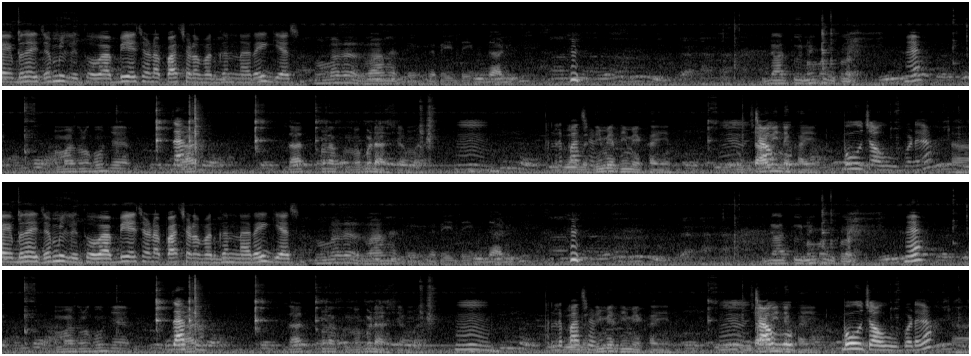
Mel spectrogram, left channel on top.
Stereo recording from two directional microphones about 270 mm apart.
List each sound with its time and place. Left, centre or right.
0.0 s a woman's voice: centre
3.4 s speech: left
5.7 s a man's voice: centre
7.7 s a man's voice: centre
10.2 s a man's voice: centre
12.9 s a man's voice: centre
